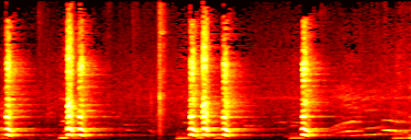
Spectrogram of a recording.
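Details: Mated adult siamangs at Schmutzer Primate Center giving their morning duet that advertises territory; deep boom followed by loud ringing barks, repeated about every one and a half seconds, plus a long rising slide near the end.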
